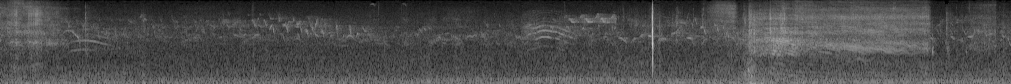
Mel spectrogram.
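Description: Quiet lakeside morning ambience with a few scattered bird calls. A single sharp click comes about six and a half seconds in, followed by about two seconds of busier high-pitched wavering sound.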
